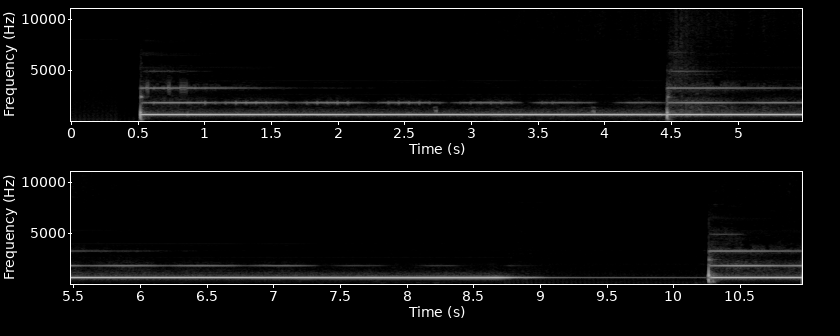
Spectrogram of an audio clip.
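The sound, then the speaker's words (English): A meditation chime is struck three times to end a short meditation, each strike ringing out in a clear, sustained tone that lingers and slowly fades before the next. It is fairly loud, with no talking. “And so in a moment, I'll be going to ring a chime here, and then we're going to end this short meditation and reflection.”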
